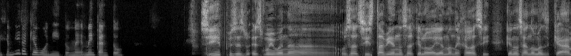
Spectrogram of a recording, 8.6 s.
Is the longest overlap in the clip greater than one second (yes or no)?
no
